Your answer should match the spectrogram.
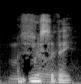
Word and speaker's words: Mousavi: Is it Mousavi? – Mousavi.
